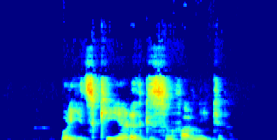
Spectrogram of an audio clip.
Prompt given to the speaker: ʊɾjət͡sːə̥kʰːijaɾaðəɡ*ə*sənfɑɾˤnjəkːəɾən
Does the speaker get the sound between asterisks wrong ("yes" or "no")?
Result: no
